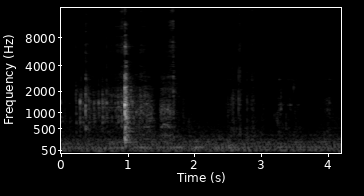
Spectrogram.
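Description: Close eating sounds: a few bites and chewing, with one sharp click about a second in, then fainter small clicks.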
